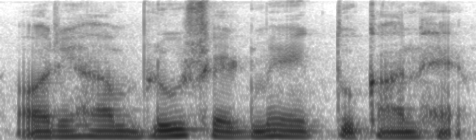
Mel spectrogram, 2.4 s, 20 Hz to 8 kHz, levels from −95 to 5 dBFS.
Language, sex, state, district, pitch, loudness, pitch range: Hindi, male, Karnataka, Bangalore, 110 Hz, -16 LUFS, 105-115 Hz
